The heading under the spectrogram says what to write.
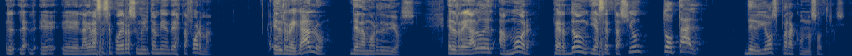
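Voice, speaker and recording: In a high-sitting, fairly bright voice, a male pastor delivers a chatty sermon built on family stories, frequently checking in with his listeners by asking "verdad?" and "ok?"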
